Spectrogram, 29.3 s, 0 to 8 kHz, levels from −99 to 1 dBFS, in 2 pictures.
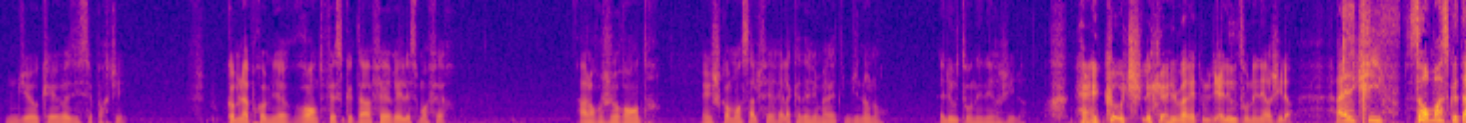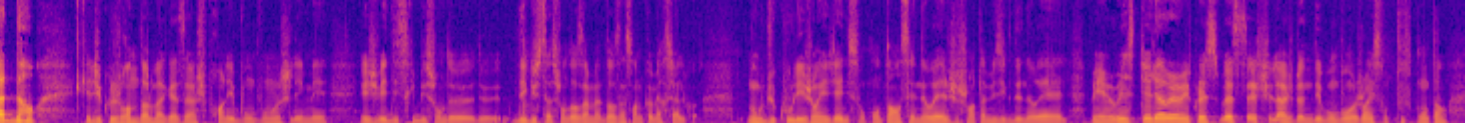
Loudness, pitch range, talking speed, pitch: -30 LUFS, 105-125 Hz, 265 wpm, 115 Hz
